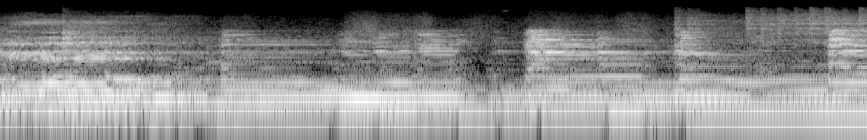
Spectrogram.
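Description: A live blues band plays between sung lines: electric guitar over bass, keyboard and drums. Under the guitar the bass line steps from note to note, and the drums hit at a steady beat.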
